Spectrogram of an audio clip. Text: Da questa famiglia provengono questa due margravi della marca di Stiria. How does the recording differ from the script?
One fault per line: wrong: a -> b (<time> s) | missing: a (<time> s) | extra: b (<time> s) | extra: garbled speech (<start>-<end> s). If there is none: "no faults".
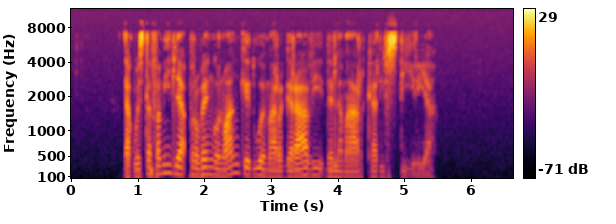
wrong: questa -> anche (2.3 s)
